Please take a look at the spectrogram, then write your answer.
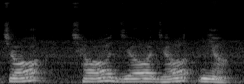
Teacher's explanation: इसी तरह से तालव्य में च वर्ग के सारे वर्ण आते हैं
